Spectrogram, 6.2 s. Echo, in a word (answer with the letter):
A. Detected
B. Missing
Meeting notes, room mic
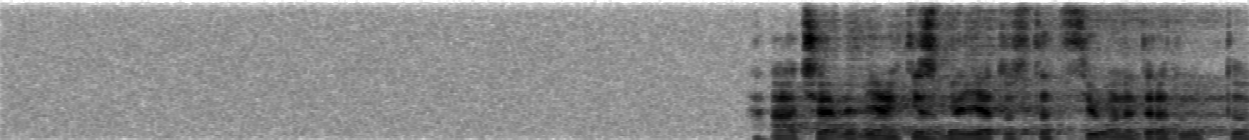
B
